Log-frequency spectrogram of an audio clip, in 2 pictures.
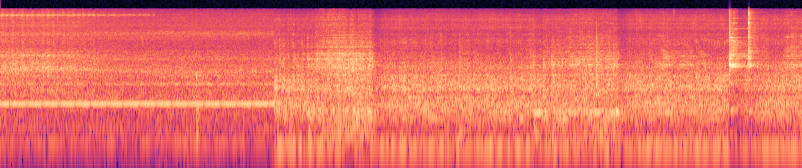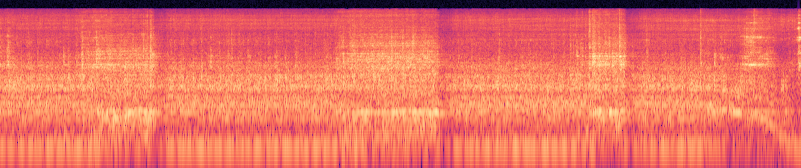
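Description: Milling-machine end mill cutting a steel plate with a steady whine. About three seconds in it gives way to a drill press running, its countersink bit scraping in bursts as it chamfers holes in the steel, and the motor winds down near the end.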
